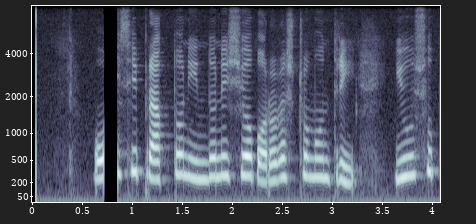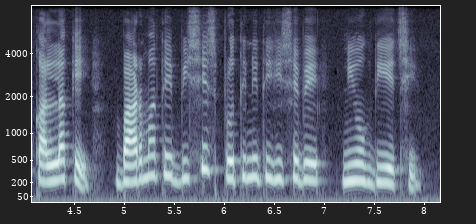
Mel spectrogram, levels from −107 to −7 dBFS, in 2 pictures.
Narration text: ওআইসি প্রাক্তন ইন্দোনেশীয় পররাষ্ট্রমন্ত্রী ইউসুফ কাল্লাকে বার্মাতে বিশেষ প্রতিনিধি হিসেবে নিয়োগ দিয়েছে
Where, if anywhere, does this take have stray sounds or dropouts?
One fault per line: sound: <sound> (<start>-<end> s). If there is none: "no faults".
sound: dropout (0.7-0.9 s)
